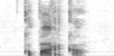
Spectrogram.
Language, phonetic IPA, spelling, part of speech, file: Polish, [kɔˈparka], koparka, noun, Pl-koparka.ogg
